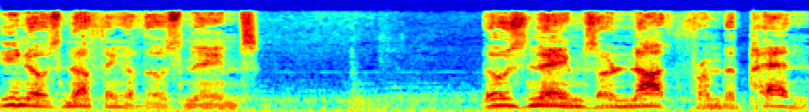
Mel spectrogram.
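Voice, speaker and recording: Clear background noise sits behind the man as he does a put-on character voice. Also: moderate pace. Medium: video game. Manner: hesitant, speaks of himself in third person.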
